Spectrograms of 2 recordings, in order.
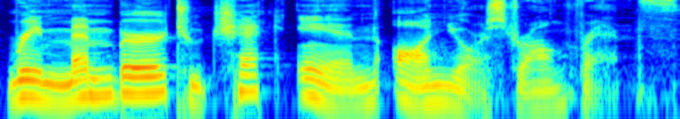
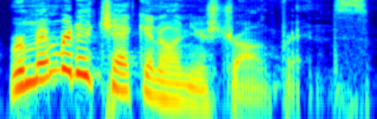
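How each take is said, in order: First: Low, slow "Remember to check in on your strong friends"; slow, deliberate reminder. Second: Said in the usual way. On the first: Real, not acted. Host repeats advice to viewers, slow and deliberate. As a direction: spell it out slowly and lower, word by word.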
